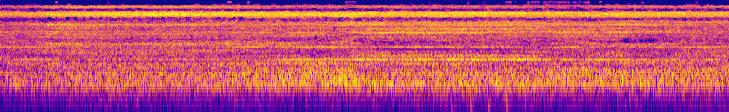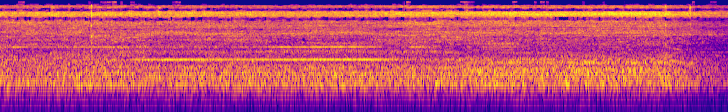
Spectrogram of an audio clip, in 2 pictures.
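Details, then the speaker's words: Neglected curbside Kirby Heritage vacuum, corroded, with no brush roll: a smooth, steady high whir holding constant pitch with no rattles or surging; the motor runs perfectly and sounds healthy. "There's absolutely nothing wrong with that motor. That sounds so healthy."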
